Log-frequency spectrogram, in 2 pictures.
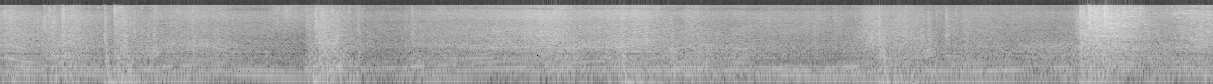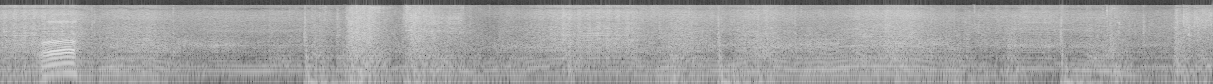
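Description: A car's suspension thumps over bumps.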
